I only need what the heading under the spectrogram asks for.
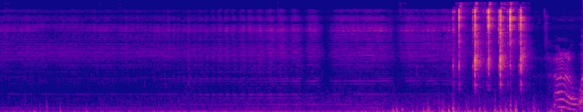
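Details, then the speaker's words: Kennesaw ceiling fan, globe removed so the noise is audible, gives a low steady electrical buzz (owner also reports screeching); fan hangs tilted, owner suspects motor housing or mounting bracket; cause unconfirmed. "it just screeches a lot i don't know why and it buzzes too"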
